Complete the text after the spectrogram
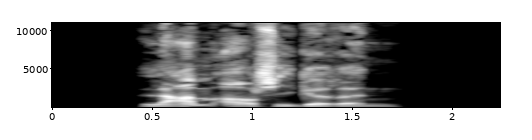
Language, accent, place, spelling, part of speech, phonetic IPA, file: German, Germany, Berlin, lahmarschigeren, adjective, [ˈlaːmˌʔaʁʃɪɡəʁən], De-lahmarschigeren.ogg
- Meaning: inflection of lahmarschig: 1. strong genitive masculine/neuter singular comparative degree 2. weak/mixed genitive/dative all-gender singular comparative degree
